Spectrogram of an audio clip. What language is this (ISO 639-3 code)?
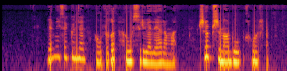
bak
